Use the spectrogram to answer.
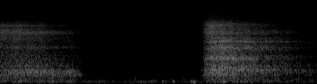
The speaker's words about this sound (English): And I just ask us all now, just take a big breath together.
